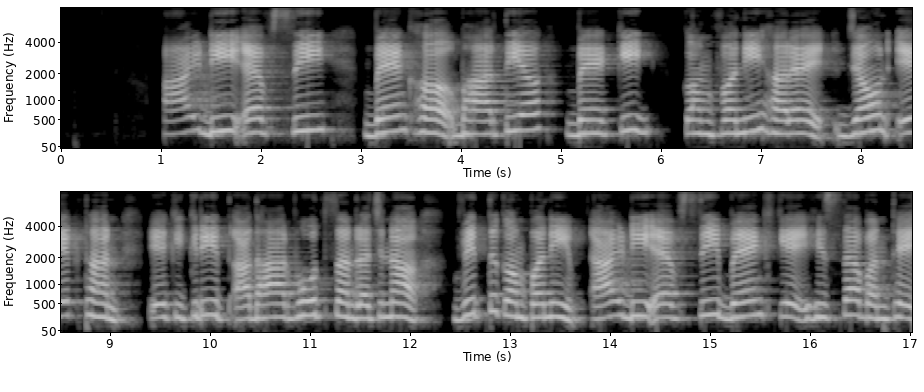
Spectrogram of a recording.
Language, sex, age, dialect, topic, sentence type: Chhattisgarhi, female, 41-45, Eastern, banking, statement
